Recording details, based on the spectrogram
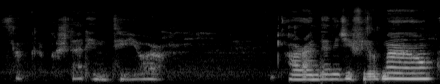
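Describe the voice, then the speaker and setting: A woman gives a spiritual ASMR healing session, speaking softly and informally with pauses and often dropping into a breathy whisper. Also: on the high side, level tone, noisy background. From Sweden. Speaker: spiritual healer and ASMR host.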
